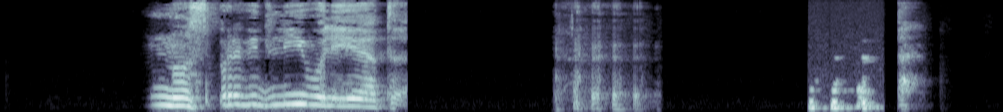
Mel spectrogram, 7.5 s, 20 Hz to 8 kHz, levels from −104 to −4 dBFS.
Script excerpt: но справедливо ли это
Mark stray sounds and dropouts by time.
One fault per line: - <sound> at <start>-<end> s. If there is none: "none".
- laugh at 4.1-5.0 s
- laugh at 6.1-6.7 s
